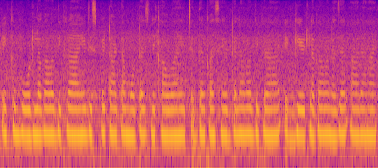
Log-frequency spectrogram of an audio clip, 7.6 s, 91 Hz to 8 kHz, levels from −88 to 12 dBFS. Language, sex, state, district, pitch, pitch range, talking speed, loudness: Hindi, female, Madhya Pradesh, Dhar, 220 Hz, 220-225 Hz, 245 wpm, -11 LUFS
